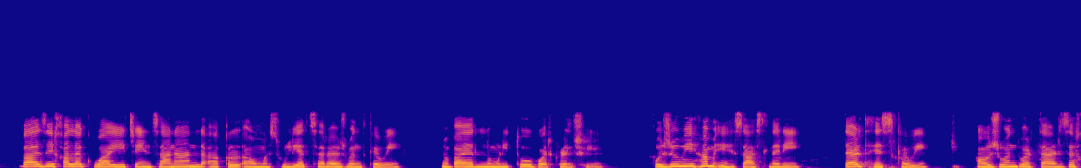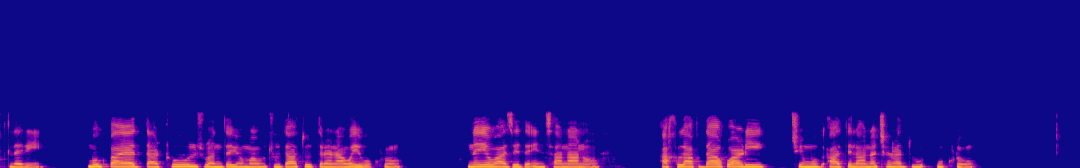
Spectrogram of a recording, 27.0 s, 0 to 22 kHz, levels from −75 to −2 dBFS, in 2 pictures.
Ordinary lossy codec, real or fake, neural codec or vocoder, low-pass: none; real; none; 7.2 kHz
